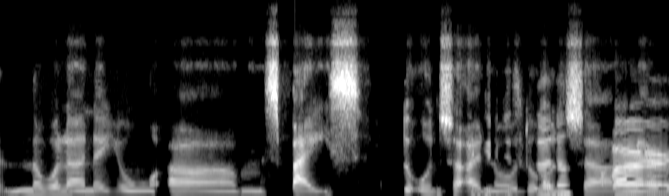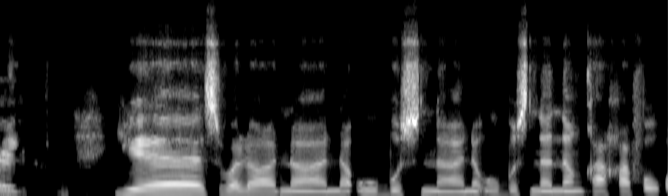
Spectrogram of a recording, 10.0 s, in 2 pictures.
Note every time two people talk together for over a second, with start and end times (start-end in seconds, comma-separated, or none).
3.5-5.1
